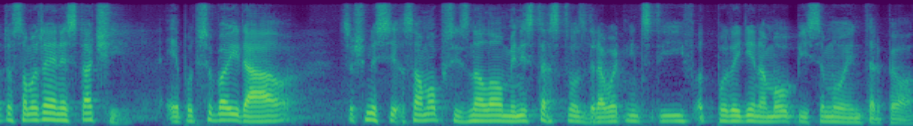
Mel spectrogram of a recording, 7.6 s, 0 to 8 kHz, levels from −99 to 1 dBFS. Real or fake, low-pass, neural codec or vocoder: fake; 7.2 kHz; codec, 16 kHz, 0.5 kbps, X-Codec, WavLM features, trained on Multilingual LibriSpeech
